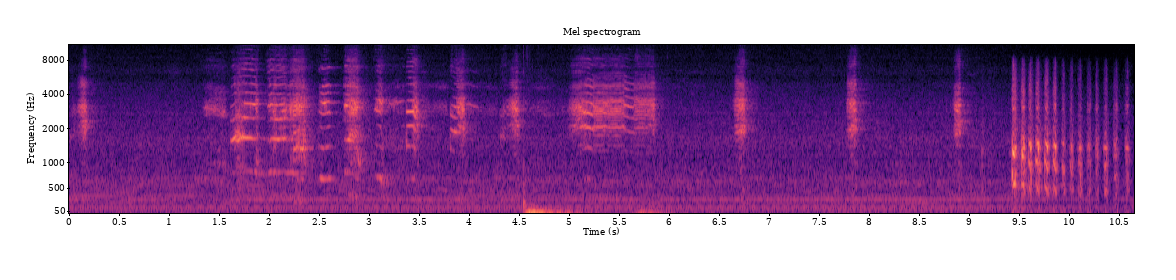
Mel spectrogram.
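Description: Stifled, high-pitched laughter in short squeaky bursts and a breathy wheeze, from someone trying not to laugh. Near the end a fast rattling sound effect starts.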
